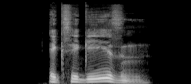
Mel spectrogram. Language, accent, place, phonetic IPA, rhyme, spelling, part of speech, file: German, Germany, Berlin, [ɛkseˈɡeːzn̩], -eːzn̩, Exegesen, noun, De-Exegesen.ogg
- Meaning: plural of Exegese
